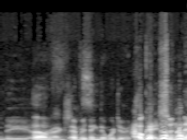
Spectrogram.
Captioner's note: laugh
